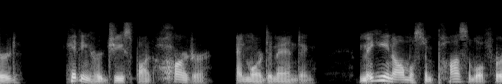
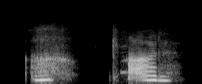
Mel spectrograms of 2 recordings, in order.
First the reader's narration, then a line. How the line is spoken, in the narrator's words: she panted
